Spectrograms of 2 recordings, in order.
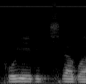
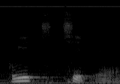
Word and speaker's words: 부이치치: 닉 부이비치라고 하는 호주의 닉 부이치치 그렇게 발음할 수 있네요.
